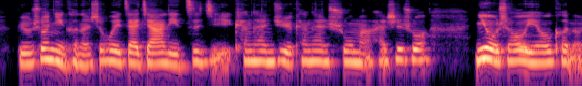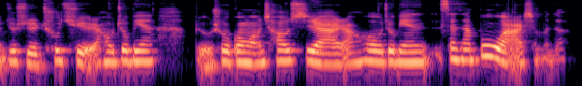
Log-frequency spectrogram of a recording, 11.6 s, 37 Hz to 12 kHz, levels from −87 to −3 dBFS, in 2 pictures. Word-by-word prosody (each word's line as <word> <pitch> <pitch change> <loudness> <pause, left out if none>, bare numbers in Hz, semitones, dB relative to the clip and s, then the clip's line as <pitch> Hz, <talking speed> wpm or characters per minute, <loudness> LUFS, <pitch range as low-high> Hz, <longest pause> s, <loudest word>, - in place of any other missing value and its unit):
比 170 - -2
如 170 - -1
说 230 +4 +2
你 200 -5 +3
可 190 +4 -4
能 155 0 -5
是 205 +4 -4
会 200 -3 +1
在 185 -2 0
家 175 +1 0
里 170 -3 -2
自 185 +6 -4
己 205 +4 -6
看 200 -1 -4
看 200 -1 +1
剧、 195 -3 0
看 195 +3 -5
看 200 -1 -1
书 195 0 -3
吗？ 185 -2 -2
还 200 +1 -7
是 225 +2 0
说 220 0 -1 0.4
你 220 - +5
有 235 -4 +10
时 205 +1 -2
候 205 -1 +3
也 185 - +3
有 185 +1 0
可 195 -2 -2
能 220 - -6
就 195 - -2
是 175 -4 -2
出 205 +6 -4
去， 200 -2 -1
然 - - -1
后 190 0 -2
周 205 +2 0
边 200 0 0 0.4
比 - - -13
如 - - -4
说 200 -1 0
逛 190 0 +1
逛 175 0 -2
超 205 +2 -1
市 205 -1 +1
啊， 170 -2 +3
然 180 +2 -3
后 200 -1 0
周 195 0 +1
边 190 +1 0
散 230 -1 0
散 215 0 -2
步 280 -3 +5
啊 185 -3 +3
什 185 +4 -5
么 245 - -15
的？ 240 - -18
195 Hz, 300 characters per minute, -20 LUFS, 185-205 Hz, 0.4 s, 有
